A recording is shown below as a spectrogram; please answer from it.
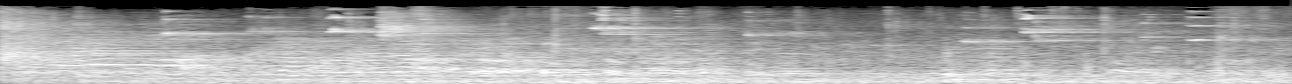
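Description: Gym sounds between volleyball rallies: many short, high sneaker squeaks on the hardwood floor, a ball bouncing, and players' voices, all echoing in the large hall.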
